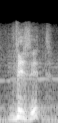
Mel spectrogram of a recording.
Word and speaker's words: visit: But if the verb has got more than two syllables and the last part of the word isn't stressed, then we don't double the last letter before we add the ing ending.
